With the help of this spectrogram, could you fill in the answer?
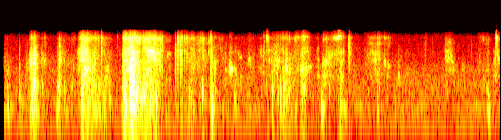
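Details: Wild dogs roaming and frightening a neighbourhood: harsh, noisy snarls and growl-like bursts in quick irregular runs, loudest around two seconds in, then scattered shorter yelps and rasps fading toward the end.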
